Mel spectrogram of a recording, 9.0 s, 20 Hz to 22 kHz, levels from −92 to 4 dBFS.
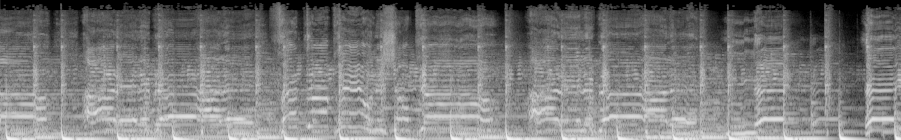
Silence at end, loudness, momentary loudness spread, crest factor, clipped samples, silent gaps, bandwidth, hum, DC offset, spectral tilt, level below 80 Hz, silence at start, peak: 0 s; -11 LUFS; 2 LU; 8 dB; under 0.1%; none; 17 kHz; none; under 0.1%; -5.5 dB/octave; -12 dBFS; 0 s; 0 dBFS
